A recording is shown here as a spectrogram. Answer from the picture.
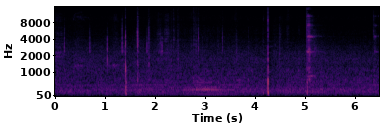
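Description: A bird calling with a low, cooing call about halfway through, over a steady outdoor background. There are two sharp knocks, one a little after a second in and a louder one just after four seconds in.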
